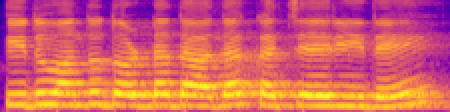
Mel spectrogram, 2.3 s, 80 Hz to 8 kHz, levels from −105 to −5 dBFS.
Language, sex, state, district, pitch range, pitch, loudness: Kannada, female, Karnataka, Bidar, 265-290 Hz, 280 Hz, -11 LUFS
